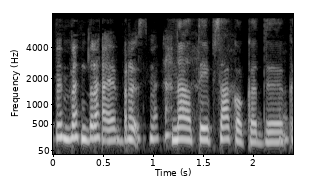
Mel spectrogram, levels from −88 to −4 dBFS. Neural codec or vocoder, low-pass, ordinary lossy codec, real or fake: none; 7.2 kHz; MP3, 48 kbps; real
